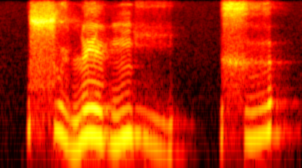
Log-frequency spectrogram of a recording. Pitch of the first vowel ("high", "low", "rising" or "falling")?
falling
